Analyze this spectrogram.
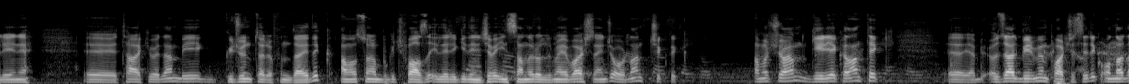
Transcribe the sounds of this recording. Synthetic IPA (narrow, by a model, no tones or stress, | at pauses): iinɪ | ɛːt̪ʰaːcʰipe̞d̪ænbiɟyd͡ʒynt̪ʰaɾafɯnd̪ajd̪ɯkamaso̞nɾabuɟyt͡ʃfazlˠailʲe̞ɾiɟid̪enid͡ʒɛvɛinsanlˠaɾølʲd̪yɾme̞jɛbaʃlˠajɯnd͡ʒao̞ɾd̪ant͡ʃʰɯk̚t̪ʰɯk | amaʃuanɟe̞ɾijɛkʰalˠant̪ʰɛc | ɛjanbiʔø̞zælʲbiɾmimpʰaɾt͡ʃʰasɯjd̪ico̞nlˠaɾd̪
